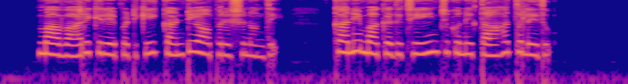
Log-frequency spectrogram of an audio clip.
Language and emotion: Telugu, sad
